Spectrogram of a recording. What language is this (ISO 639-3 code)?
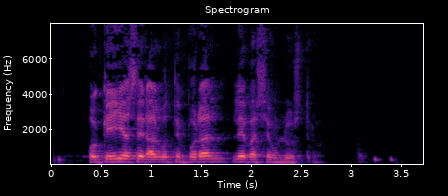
glg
